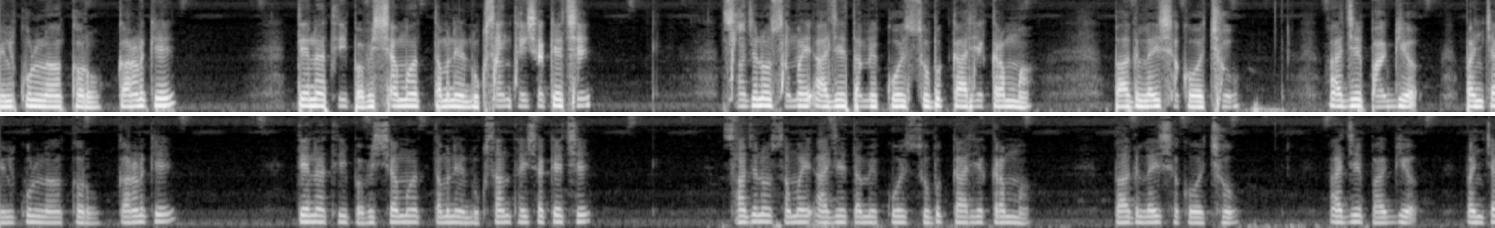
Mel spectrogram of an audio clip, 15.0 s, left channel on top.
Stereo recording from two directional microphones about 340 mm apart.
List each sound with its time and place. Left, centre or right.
0.0 s speech: left
2.9 s speech: left
7.5 s speech: left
